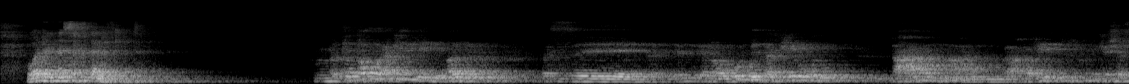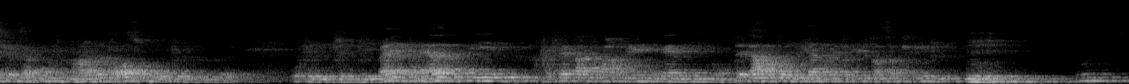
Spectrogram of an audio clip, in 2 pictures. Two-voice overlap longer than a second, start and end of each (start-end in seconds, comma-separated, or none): none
